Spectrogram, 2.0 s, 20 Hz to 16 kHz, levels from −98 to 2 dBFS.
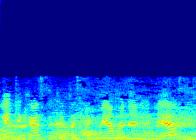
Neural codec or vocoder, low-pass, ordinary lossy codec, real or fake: none; 7.2 kHz; MP3, 48 kbps; real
